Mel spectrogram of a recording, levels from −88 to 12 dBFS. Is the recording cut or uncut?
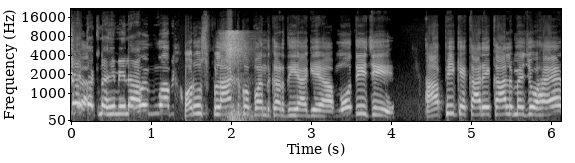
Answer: cut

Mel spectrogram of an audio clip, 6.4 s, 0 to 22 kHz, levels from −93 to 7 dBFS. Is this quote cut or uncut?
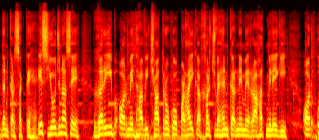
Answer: uncut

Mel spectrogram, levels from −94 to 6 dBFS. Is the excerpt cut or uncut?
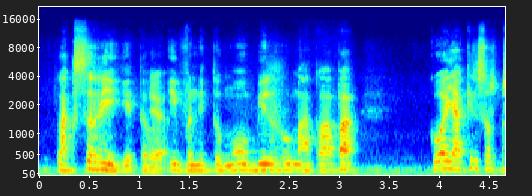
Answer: uncut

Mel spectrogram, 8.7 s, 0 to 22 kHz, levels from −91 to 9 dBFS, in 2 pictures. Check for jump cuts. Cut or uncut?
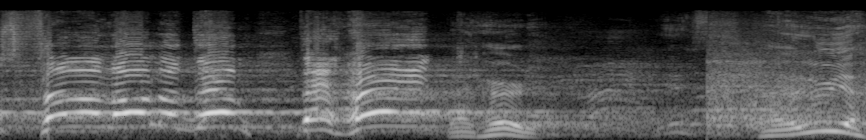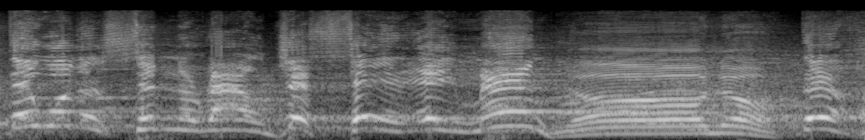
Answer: cut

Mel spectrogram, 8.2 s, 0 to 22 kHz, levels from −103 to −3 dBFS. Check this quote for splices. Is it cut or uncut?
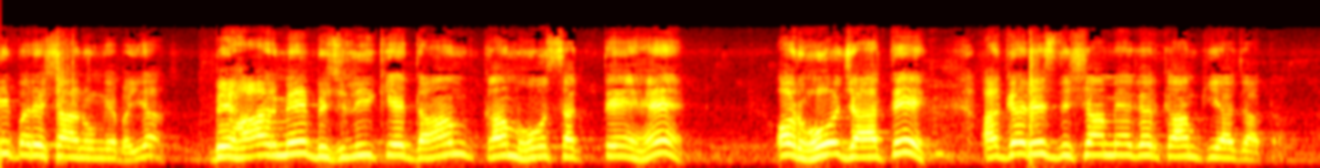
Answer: cut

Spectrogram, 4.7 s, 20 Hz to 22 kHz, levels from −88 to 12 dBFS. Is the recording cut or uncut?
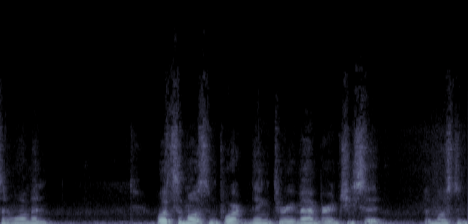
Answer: uncut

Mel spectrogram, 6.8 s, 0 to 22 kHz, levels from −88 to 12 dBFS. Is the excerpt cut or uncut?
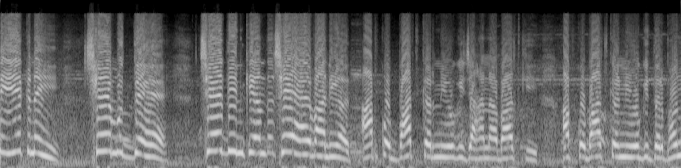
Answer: cut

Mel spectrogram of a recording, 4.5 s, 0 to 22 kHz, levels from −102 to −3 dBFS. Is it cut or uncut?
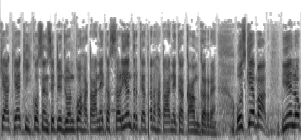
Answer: uncut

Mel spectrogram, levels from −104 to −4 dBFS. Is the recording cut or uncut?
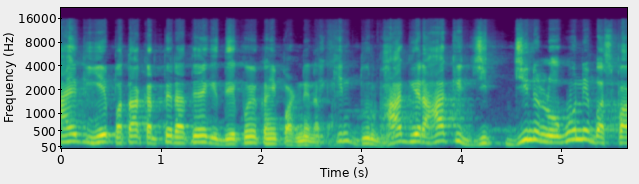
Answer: cut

